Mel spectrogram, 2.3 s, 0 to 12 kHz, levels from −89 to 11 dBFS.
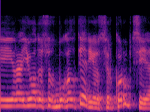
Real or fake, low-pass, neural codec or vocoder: real; 7.2 kHz; none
